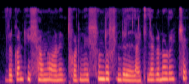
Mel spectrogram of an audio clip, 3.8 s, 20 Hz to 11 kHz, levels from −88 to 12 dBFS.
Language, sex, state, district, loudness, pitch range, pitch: Bengali, male, West Bengal, Cooch Behar, -15 LUFS, 200-235 Hz, 210 Hz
